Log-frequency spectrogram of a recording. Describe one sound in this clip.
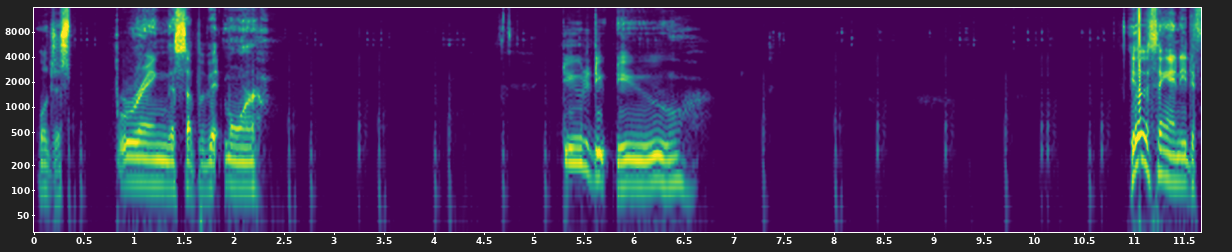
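Stone blocks are placed with soft, quick thuds.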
